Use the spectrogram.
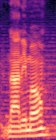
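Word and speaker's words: Nanaimo: Uh, you kind of have the the right pronunciation, but make it flow more. Nanimo nanimo. Uh, say it fast and fluid.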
